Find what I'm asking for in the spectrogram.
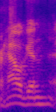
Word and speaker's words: Haugen: All right, Frances Hogan, or Haugen, as NBC called her, is probably the correct pronunciation.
